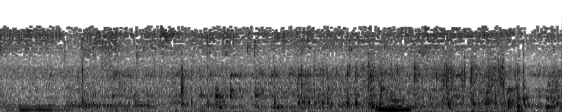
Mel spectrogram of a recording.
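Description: Water splashes and patters steadily as a father bathes his three-month-old baby daughter, a continuous wash of running, sloshing water with a few brief sharper splashes throughout.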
